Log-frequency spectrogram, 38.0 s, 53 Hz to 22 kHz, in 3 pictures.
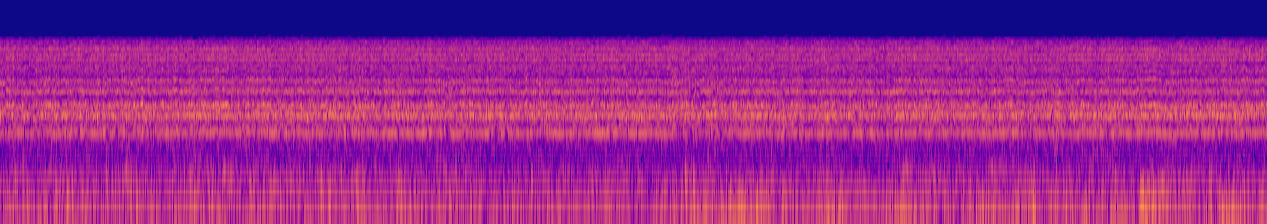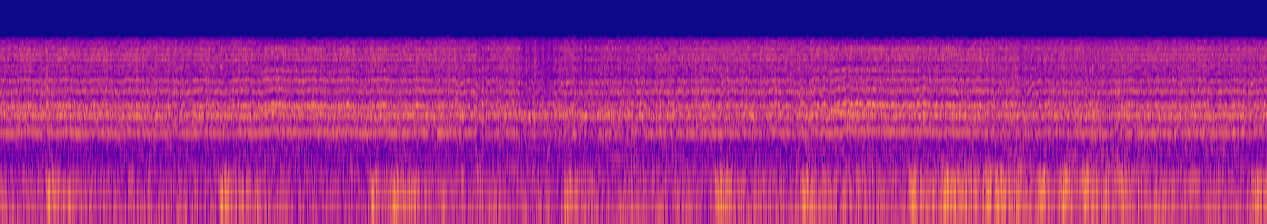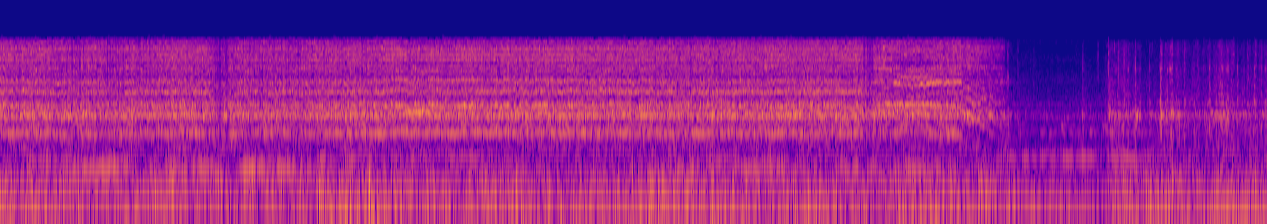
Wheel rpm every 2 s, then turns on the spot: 160, 160, 160, 160, 160, 160, 160, 160, 160, 160, 160, 160, 160, 160, 160, 160, 160, 80, 20.
36-38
